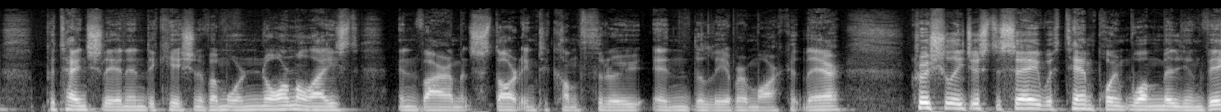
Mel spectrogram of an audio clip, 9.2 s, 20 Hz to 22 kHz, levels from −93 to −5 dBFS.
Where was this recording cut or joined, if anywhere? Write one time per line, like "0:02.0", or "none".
0:05.2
